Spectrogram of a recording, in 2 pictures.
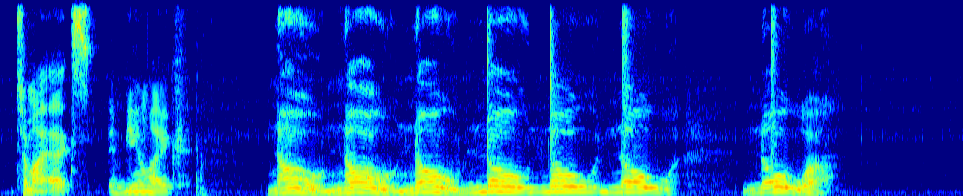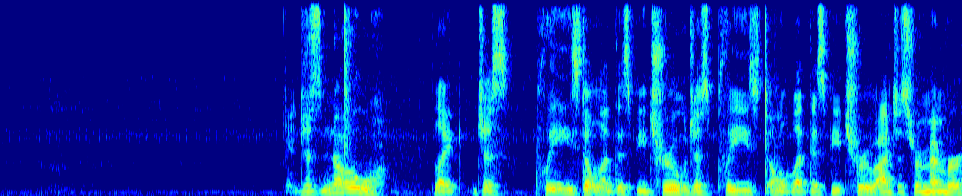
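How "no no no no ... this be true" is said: mock, high, panicked, desperate, long stretched "no". Recalling pleading with an ex when the news hit: retelling a screaming plea. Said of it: "screaming and and pleading and yelling".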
